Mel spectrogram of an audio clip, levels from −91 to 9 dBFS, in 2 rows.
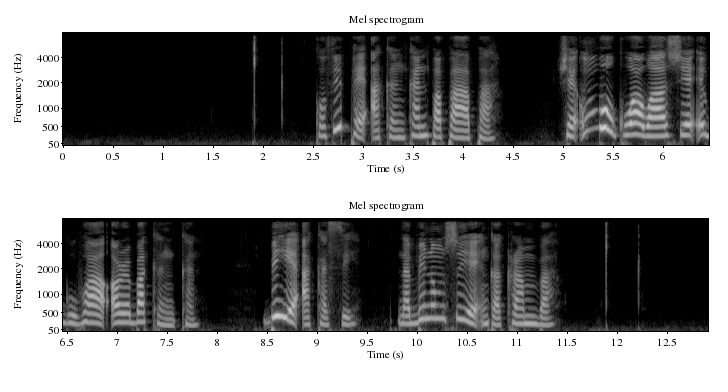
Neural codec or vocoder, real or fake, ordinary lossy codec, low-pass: none; real; MP3, 48 kbps; 7.2 kHz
